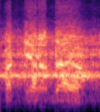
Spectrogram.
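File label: Russian speech, Ka-50 Wingman; affirm; DCS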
